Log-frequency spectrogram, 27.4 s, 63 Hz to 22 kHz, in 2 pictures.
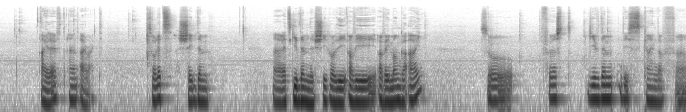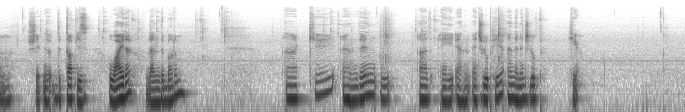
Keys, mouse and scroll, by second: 2.9 Tab, 11.7 g, 12.7 g, 15.3 g, 16.4 g, 17.8 g, 19.4 g, 21.4 ctrl+r, 23.7 ctrl+r.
